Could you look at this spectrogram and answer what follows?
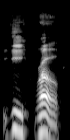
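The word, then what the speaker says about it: gyro: It's actually pronounced Yee-ro. You dropped the O sound quick.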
